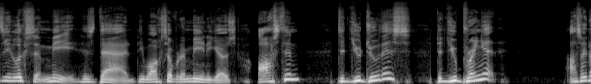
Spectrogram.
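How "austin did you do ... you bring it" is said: raised, higher-pitched accusing questions; acted interrogating dad. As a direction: confront a kid like an alarmed dad.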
